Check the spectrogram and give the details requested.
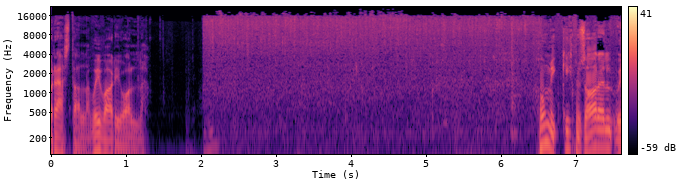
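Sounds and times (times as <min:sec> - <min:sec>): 
speech: 0:00.0 - 0:01.4, 0:06.5 - 0:07.5
heavy rain pouring and drumming on surfaces: 0:02.0 - 0:07.5.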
